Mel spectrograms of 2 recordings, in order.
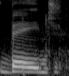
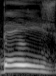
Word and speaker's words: beige: Now, some people pronounce this beige, and so that won't apply. But if you pronounce it beige with that sort of French consonant, a je sound, in I.P.A.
